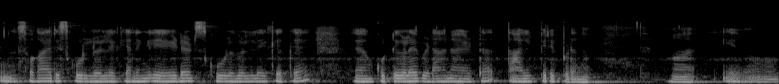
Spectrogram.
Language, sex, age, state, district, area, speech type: Malayalam, female, 45-60, Kerala, Idukki, rural, spontaneous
